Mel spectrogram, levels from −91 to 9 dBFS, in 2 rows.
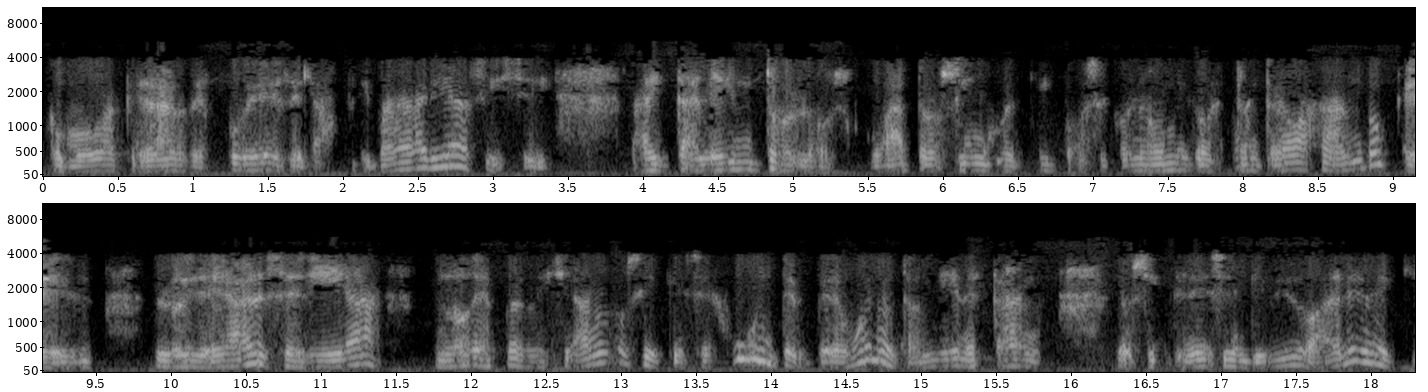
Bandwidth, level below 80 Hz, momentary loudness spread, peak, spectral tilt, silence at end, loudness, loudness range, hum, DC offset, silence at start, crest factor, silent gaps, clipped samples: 5.6 kHz; -62 dBFS; 10 LU; -12 dBFS; -9 dB/octave; 0 s; -32 LUFS; 3 LU; none; under 0.1%; 0.05 s; 20 dB; none; under 0.1%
